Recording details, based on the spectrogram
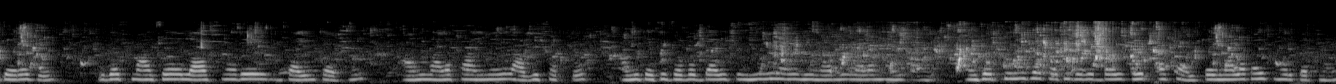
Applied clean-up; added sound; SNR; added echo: classical method log-MMSE.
